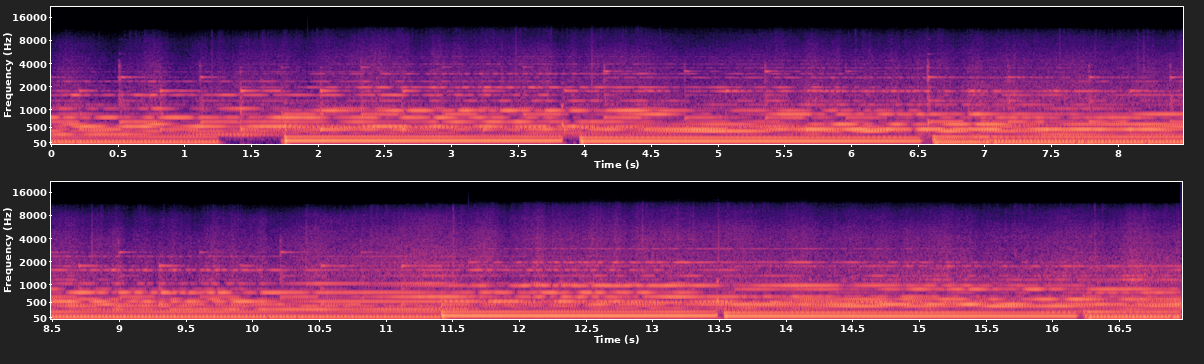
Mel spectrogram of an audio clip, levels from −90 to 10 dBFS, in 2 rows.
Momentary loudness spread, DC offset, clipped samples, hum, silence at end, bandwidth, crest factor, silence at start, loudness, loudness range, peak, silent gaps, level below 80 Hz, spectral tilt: 3 LU; under 0.1%; under 0.1%; none; 0 s; 9.2 kHz; 14 dB; 0 s; -16 LUFS; 2 LU; -2 dBFS; none; -26 dBFS; -8 dB/octave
